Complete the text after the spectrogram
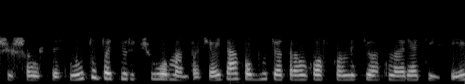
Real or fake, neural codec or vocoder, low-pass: real; none; 3.6 kHz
